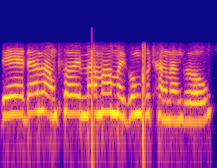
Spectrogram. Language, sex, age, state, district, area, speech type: Bodo, female, 30-45, Assam, Chirang, rural, conversation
